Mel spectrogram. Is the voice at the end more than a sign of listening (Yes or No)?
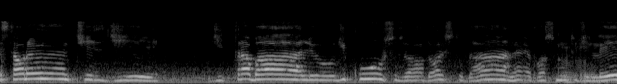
No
